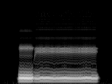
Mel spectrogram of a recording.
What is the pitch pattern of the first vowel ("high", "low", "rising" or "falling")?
low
